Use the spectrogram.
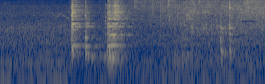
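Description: Chicken keema and karela cook in a pan, a steady low sizzle under a couple of sharp scraping stirs from a utensil, with no voices.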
